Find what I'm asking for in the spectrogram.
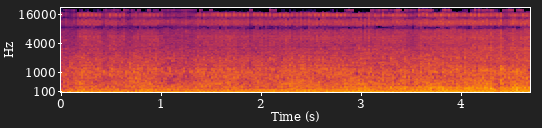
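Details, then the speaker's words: C20XE-engined Mini idling after startup, fuel pressure 3.5–4 bar: a wandering, unsteady idle that rises and sags. Owner guesses a 3.5 bar regulator and wonders whether the pump is lazy; the cause of the erratic idle is unconfirmed. "A little bit erratic. 3.5 to 4 bar. I'm guessing that's a 3.5 regulator."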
